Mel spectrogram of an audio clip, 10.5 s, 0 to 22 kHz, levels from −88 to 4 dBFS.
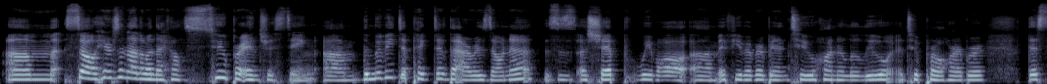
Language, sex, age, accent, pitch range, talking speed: English, female, 20-39, American, 195-225 Hz, 190 wpm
